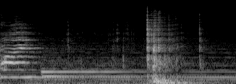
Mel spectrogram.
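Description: An interior door shutting with a single thunk about one and a half seconds in, over sustained background film music.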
